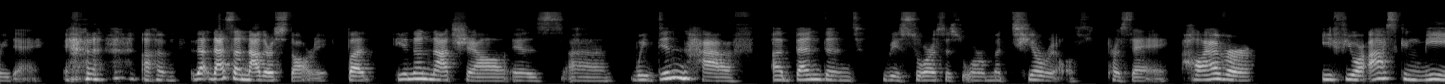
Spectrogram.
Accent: China; born or raised there; English is a second language; moved away as an adult; also born or lived in Buffalo, New York, United States; now in Silicon Valley, United States

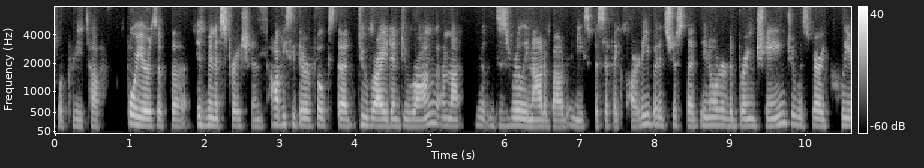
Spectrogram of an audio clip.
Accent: India; moved away; growing up in India

